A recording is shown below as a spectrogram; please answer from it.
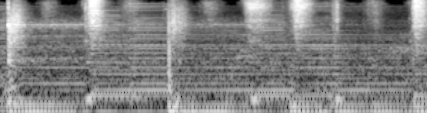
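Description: Instrumental background music with a prominent bass line and sharply struck notes.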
